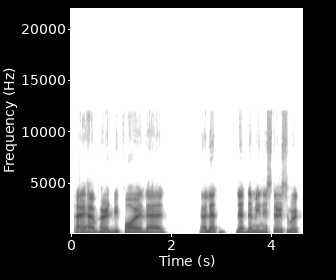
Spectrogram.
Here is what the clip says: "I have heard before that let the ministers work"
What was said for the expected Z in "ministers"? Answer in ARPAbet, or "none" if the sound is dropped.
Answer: S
